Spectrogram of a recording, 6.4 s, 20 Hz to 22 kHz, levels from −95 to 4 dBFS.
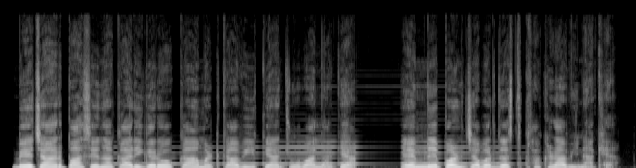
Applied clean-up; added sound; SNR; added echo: neural mask model RNNoise.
